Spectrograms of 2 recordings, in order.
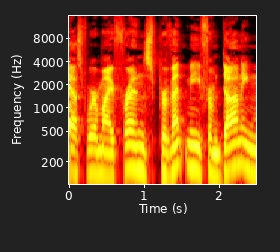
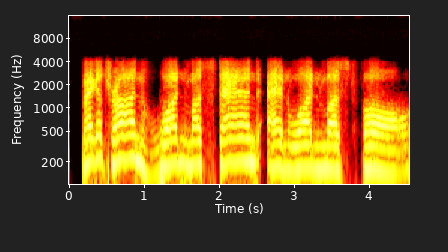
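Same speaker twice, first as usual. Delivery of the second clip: uncanny, spot-on robot commander voice; 6 dB louder than usual. Doing the voice again when asked: uncanny Autobots commander voice. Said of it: "Do it again".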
